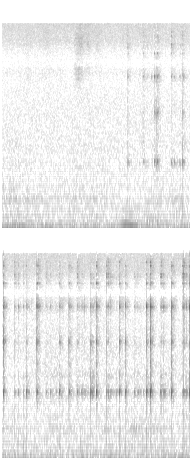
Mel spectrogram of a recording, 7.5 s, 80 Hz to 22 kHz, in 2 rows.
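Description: A medium round glass candle jar, filled with solid orange wax and with three wicks lit, is held in both hands while fingertips and nails tap around its glass sides. After a few quiet seconds, about 20 light, quick taps follow in an uneven rhythm. Each gives a short, bright glassy clink that dies away almost at once.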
